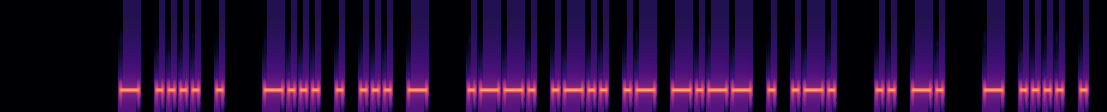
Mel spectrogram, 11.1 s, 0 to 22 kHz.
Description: Morse code, heard as a keyed tone, about 20 wpm, 700 Hz. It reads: THE BEST PLAYER IN THE
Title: Sets of 6 Words - 20wpm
